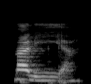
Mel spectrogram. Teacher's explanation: se acentúa la penúltima sílaba. Entonces es grave.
